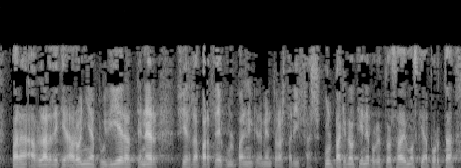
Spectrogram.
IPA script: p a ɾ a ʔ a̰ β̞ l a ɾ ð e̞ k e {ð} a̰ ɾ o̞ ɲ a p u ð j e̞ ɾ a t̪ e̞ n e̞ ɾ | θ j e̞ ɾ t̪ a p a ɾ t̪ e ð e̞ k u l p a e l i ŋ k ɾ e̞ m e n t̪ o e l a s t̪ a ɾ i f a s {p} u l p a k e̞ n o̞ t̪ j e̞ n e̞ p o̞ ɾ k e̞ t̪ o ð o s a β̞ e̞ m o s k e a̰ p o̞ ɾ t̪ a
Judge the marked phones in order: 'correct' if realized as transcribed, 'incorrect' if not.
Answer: incorrect: ɣ, incorrect: k

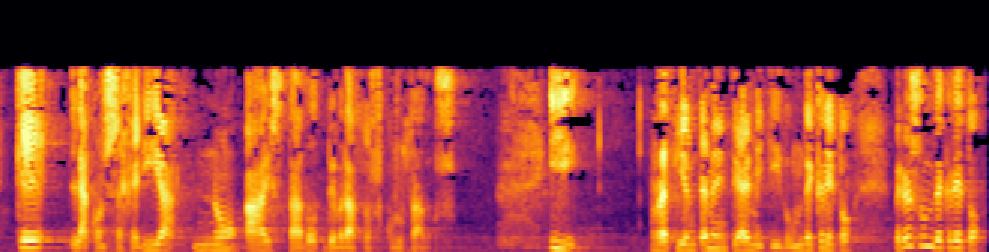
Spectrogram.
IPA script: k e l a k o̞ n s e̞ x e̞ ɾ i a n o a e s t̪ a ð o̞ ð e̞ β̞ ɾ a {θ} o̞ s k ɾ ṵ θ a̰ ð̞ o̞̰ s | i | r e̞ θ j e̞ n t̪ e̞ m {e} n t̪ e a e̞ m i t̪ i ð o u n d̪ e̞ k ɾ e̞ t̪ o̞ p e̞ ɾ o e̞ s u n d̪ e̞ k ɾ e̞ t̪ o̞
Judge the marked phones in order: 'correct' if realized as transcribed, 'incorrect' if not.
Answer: correct, incorrect: ẽ

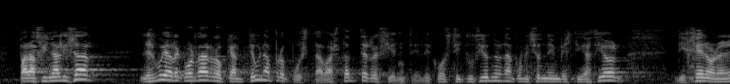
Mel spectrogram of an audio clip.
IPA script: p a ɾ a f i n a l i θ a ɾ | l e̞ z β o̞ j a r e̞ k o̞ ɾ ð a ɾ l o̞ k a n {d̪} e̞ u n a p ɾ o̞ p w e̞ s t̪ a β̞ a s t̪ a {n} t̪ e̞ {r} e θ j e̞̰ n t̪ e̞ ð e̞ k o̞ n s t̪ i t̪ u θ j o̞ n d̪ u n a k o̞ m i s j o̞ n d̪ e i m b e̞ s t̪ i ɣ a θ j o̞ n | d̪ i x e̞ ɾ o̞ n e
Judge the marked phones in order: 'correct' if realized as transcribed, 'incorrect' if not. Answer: incorrect: t̪, correct, correct

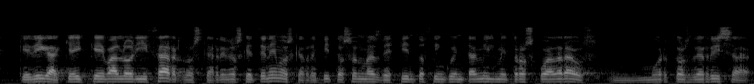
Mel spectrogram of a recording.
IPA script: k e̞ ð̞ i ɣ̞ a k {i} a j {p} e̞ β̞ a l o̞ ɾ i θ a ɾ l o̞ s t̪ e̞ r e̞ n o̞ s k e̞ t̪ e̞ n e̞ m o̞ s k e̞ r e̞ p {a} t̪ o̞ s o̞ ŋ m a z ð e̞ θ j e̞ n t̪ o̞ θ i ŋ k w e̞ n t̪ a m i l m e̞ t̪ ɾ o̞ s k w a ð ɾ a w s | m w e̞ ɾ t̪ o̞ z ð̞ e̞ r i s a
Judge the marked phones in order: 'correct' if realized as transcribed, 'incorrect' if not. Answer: incorrect: e, incorrect: k, incorrect: i

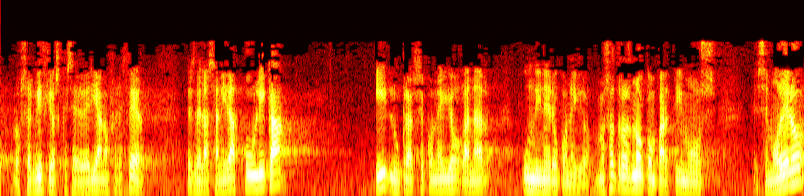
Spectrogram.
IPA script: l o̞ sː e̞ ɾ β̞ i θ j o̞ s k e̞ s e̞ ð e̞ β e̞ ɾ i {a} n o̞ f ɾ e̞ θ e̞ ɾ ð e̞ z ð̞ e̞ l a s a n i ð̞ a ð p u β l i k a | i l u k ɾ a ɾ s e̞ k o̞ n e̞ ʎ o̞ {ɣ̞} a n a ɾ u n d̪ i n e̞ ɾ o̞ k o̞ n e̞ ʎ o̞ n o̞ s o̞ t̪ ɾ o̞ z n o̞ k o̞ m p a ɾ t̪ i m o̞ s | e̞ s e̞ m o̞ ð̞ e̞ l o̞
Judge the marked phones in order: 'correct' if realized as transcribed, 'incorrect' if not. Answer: correct, correct

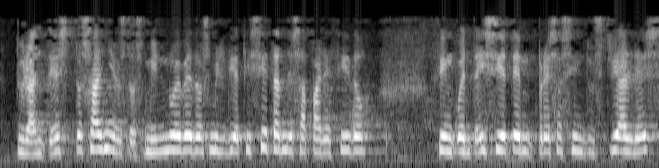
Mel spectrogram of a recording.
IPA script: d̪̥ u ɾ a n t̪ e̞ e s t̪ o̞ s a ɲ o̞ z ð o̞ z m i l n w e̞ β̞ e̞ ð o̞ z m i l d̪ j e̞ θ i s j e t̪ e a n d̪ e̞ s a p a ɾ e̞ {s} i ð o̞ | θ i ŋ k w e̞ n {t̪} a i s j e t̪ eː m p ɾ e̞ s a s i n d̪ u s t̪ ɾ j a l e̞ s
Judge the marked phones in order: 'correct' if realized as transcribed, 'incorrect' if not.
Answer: incorrect: θ, correct

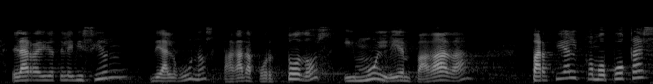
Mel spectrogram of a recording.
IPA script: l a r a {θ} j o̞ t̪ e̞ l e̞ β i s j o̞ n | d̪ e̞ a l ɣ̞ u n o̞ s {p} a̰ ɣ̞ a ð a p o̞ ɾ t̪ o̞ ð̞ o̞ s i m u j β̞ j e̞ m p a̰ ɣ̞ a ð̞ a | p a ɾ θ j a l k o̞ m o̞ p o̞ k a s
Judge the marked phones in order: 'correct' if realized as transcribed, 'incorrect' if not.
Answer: incorrect: ð, correct

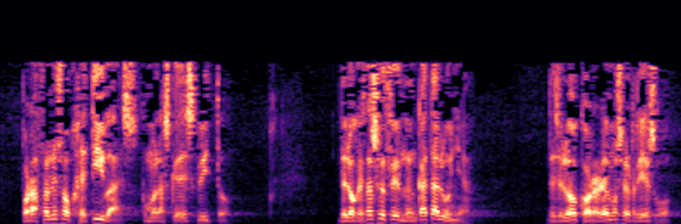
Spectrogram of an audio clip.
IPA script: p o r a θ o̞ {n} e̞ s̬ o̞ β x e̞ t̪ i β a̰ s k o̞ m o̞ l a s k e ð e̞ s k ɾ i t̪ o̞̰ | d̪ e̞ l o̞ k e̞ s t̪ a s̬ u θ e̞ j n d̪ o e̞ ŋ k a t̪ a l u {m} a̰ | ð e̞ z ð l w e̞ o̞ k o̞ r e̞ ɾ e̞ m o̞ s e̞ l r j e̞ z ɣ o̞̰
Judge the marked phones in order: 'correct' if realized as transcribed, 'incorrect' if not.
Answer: correct, incorrect: ɲ

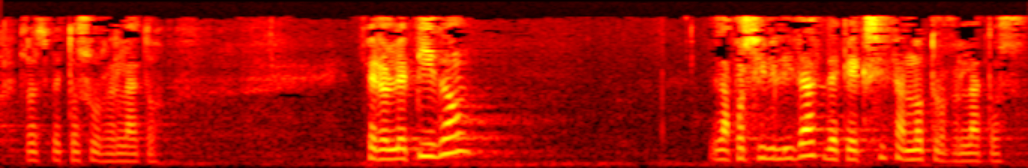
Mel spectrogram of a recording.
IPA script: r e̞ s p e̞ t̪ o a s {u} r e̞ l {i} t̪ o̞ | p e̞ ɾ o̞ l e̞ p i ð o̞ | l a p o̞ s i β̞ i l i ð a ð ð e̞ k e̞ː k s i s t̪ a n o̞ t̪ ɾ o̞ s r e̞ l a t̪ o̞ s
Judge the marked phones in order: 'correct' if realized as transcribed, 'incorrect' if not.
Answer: correct, incorrect: a

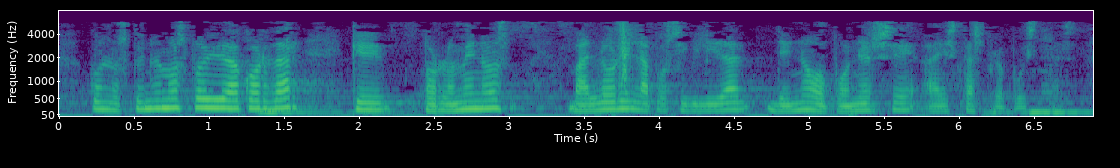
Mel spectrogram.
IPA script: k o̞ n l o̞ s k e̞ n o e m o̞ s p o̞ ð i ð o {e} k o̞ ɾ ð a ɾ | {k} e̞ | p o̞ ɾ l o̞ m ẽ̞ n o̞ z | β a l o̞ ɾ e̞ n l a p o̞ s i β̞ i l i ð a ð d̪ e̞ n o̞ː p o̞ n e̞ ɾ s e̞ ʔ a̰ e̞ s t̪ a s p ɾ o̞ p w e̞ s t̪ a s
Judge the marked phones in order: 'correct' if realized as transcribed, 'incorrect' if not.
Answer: incorrect: a, correct

